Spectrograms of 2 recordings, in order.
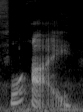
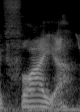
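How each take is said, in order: First: Fly with a long I and nothing after; correct fly. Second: Flya said with an extra uh at the end; wrong flya. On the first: Teacher showing the right way to say fly. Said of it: "We say fly". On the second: Teacher showing the wrong way to say flya. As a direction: say flya, wrongly adding a vowel after the Y. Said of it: "we don't say flya ... We say fly". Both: Shown as a demonstration.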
